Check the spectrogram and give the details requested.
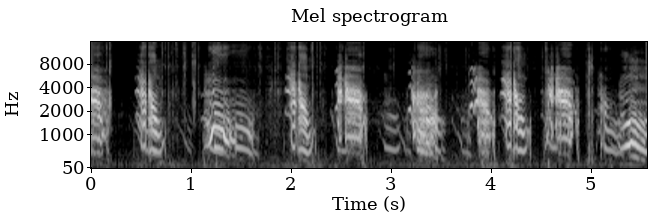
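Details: Young grey francolins bred from a Deccani female and Iranian male give repeated raspy, downward-sweeping squawks roughly every half second, several voices mixing, on a quiet background.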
